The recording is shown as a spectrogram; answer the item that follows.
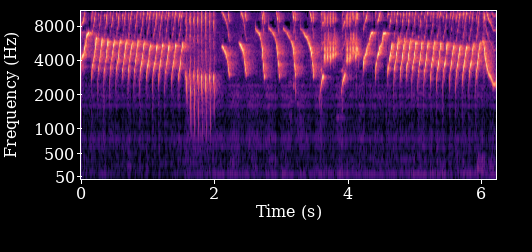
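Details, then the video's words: Tutor song of a canary singing nonstop in luxurious 'cengkok mewah' style: a fast high trill, then a brief buzzy burst, then downward-swooping whistled notes and renewed rapid rolling trills. "Masteran Kenari Gacor Cengkok Mewah untuk Burung Bahan"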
